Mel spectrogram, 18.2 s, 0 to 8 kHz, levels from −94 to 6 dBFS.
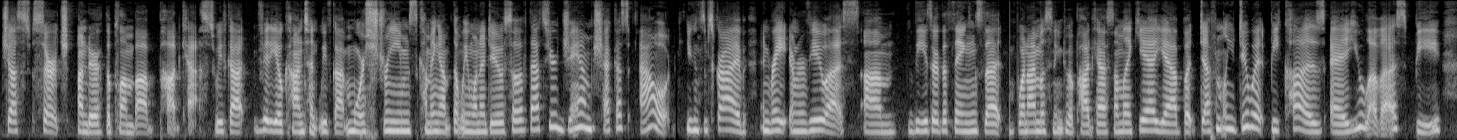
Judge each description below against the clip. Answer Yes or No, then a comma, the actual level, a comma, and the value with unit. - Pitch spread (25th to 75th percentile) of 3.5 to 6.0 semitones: No, average, 2.8 semitones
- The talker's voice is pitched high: Yes, high, 195 Hz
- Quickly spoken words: Yes, fast, 210 wpm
